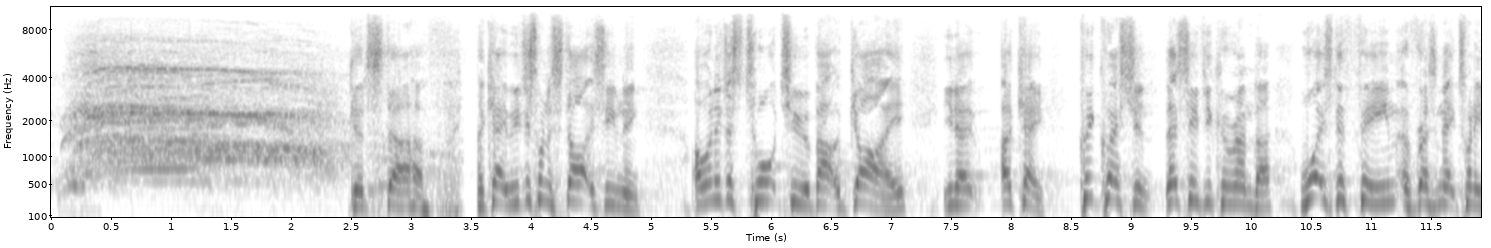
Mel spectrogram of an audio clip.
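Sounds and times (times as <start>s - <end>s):
audience screaming and cheering: 0.0s - 3.4s
speech: 2.5s - 11.9s.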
